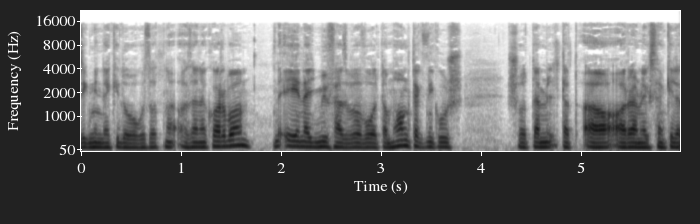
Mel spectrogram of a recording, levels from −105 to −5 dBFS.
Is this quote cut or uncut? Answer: uncut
